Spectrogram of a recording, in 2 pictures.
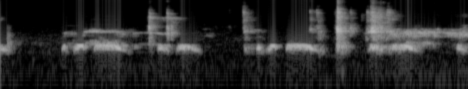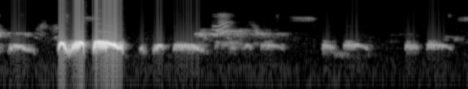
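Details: Female spotted dove cooing to rouse males: many soft low coos from several doves run throughout, with one loud, wavering two-part coo near the end and scattered chirps and clicks.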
